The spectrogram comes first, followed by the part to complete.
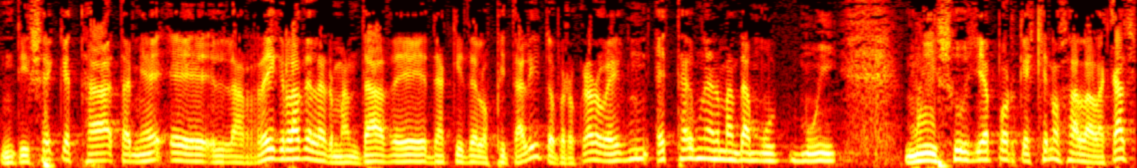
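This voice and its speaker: A man speaks in a normal speaking voice. His pace is fairly quick and his intonation lively. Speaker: local historian, brotherhood member. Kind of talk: radio panel discussion.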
